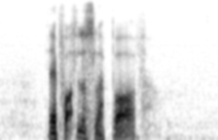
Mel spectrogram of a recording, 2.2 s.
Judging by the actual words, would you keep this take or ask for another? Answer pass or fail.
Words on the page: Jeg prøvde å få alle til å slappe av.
fail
